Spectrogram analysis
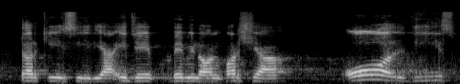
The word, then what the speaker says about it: Syria: to pronounce it turkey this is not sairia this is syria okay in the last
